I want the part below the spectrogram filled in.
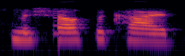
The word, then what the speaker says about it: Michelle Sakhai: Yes, Michelle Sakhai.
